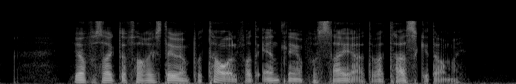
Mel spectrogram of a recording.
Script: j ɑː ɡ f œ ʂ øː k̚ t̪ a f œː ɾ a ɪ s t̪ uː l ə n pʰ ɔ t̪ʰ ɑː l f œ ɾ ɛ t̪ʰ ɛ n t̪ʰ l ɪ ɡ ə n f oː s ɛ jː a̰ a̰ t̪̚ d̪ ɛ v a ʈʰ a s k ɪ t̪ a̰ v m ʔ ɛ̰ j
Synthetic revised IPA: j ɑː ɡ f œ ʂ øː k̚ t̪ ə f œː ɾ a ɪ s t̪ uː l ə n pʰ ɔ t̪ʰ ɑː l f œ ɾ a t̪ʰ ɛ n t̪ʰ l ɪ ɡ ə n f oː s ɛ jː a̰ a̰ t̪̚ d̪ ɛ v a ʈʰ a s k ɪ t̪ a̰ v m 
